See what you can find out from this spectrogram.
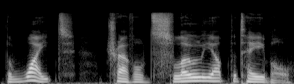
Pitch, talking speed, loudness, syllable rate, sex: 130 Hz, 145 wpm, -16 LUFS, 4.7 syllables/s, male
